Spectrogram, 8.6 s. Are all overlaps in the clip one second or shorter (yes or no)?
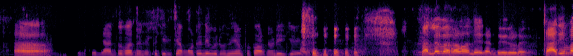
yes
